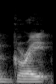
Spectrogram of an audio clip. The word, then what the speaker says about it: great: Greet e great então na palavra great ótimo muito bom ah a gente tem e e a junto mas se pronúncia e como hard e por exemplo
